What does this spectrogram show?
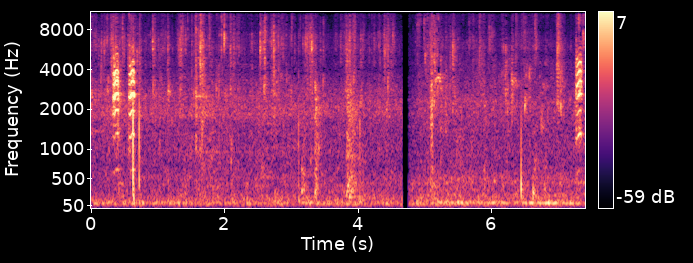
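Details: Young pair of caged zebra finches, a white female and a mosaic male isolated from others, September 2024: a quick double nasal beep early, another beep at the end, soft clicks and rustles between.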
